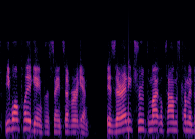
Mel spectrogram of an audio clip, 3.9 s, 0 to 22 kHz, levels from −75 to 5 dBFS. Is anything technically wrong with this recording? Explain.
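Yes. The speech carries codec damage throughout, and it skips briefly four times.

Speex codec: Across the whole clip the speech has the plainly audible roughness of a low-rate CELP coder, consistent with Speex running near 9.8 kbps. With so few bits for the excitation, the voiced sound turns noisy and hoarse rather than clean. On a spectrogram, nothing appears above 7.7 kHz, and the upper band is a smeared, noise-like fill instead of defined harmonic structure.

Audio missing between chunks: Short skips occur at 0.62, 1.59, 2.57 and 3.55 s, about once per second. The first falls between "he won't play a" and "game for the". Each time, a couple of hundredths of a second vanish and the two sides are butted together with no gap, likely because the audio was handled in one-second chunks and a piece was lost at each changeover. On a waveform, each shows as an abrupt discontinuity in the cycle shape.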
